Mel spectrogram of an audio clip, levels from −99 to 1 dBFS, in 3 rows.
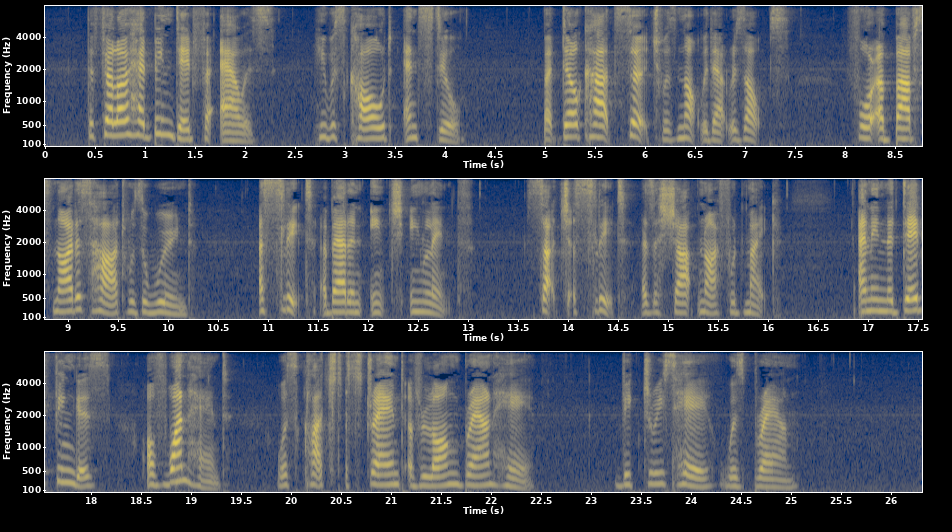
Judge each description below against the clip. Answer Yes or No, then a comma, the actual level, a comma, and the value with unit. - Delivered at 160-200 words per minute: No, slow, 135 wpm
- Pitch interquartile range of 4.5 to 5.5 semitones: No, average, 3.3 semitones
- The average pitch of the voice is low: No, high, 215 Hz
